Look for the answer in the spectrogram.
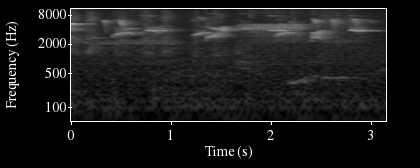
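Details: Male canary of orange Sunkist colour heard more faintly, a stream of thin high twittering trills and short whistled notes against a hissy background.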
